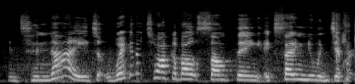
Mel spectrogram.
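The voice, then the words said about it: Slight New Jersey accent. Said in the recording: “He got a little accent, a little Jersey accent.”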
